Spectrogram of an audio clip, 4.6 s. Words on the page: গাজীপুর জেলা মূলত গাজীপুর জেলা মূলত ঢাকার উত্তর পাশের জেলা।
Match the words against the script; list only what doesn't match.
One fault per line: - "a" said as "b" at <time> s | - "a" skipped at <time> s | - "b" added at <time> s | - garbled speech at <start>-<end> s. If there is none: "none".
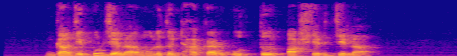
- "গাজীপুর জেলা মূলত" skipped at 1.7 s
